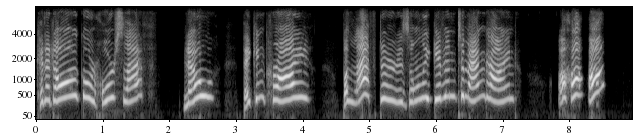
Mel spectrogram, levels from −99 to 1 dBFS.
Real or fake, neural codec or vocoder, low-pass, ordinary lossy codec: real; none; 7.2 kHz; Opus, 24 kbps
